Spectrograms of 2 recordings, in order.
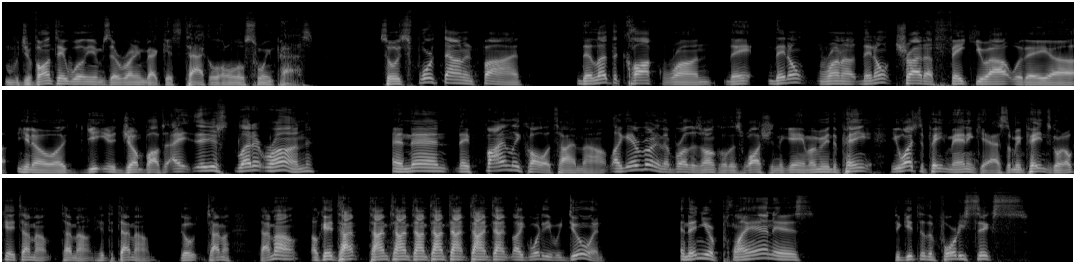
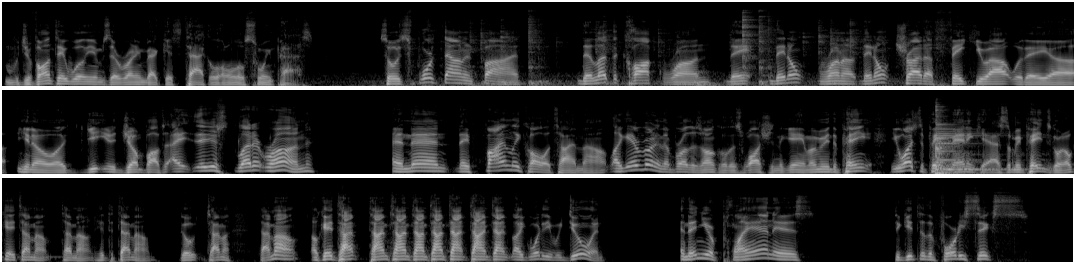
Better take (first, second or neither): first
